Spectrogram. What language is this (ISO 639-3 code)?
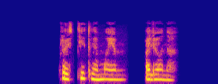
chm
